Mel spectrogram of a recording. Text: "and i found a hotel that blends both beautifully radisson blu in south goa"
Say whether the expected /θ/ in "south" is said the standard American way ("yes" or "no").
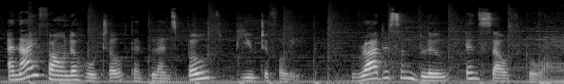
yes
